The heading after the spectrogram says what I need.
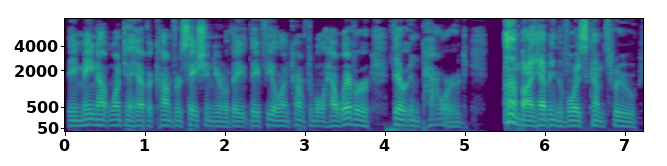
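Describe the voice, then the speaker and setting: A man giving an unscripted product presentation as a presenter of library kits, speaking in a halting way with many fillers. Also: deep voice, fairly even intonation, dry recording, studio quality. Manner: halting, filler-heavy delivery.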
